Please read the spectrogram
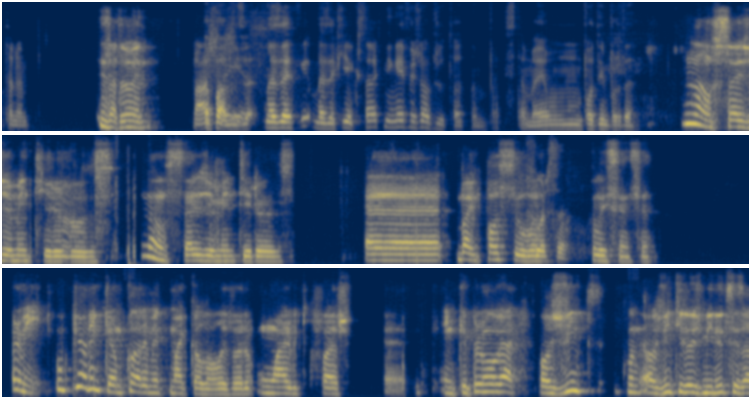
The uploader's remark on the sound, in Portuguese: Os Spaces 78 são conversas áudio no Twitter do projeto 78.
